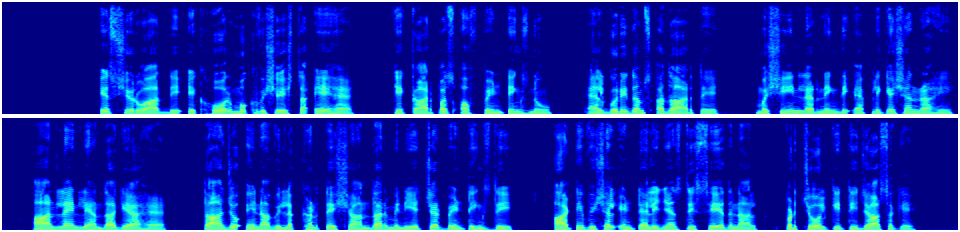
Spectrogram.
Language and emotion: Punjabi, neutral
